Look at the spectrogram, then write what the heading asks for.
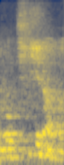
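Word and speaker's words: RoCE: 보통 ROC, 제가 이제 영어 발음을 못해서 제 외국인 친구한테 물어봤더니 로키라고 하더라고요.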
